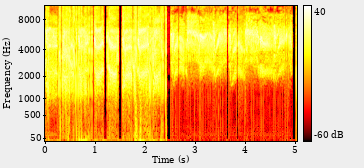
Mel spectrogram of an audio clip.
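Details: Edible-nest swiftlet calls played as a lure to attract swiftlets: loud, dense high-pitched twittering and chattering, nearly continuous, with brief drop-outs and a harsher buzzy stretch in the first half.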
